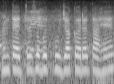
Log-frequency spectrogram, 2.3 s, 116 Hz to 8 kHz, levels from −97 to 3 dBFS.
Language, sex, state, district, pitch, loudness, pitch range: Marathi, female, Maharashtra, Mumbai Suburban, 240 Hz, -15 LUFS, 235-245 Hz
